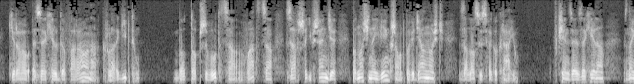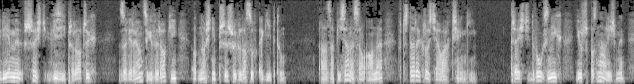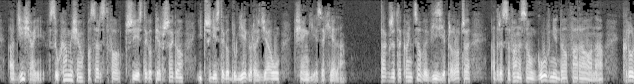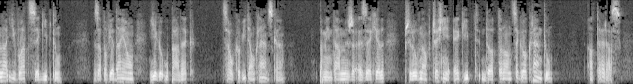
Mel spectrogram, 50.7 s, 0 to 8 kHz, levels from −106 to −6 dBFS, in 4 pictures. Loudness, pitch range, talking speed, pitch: -18 LUFS, 100-125 Hz, 105 wpm, 110 Hz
